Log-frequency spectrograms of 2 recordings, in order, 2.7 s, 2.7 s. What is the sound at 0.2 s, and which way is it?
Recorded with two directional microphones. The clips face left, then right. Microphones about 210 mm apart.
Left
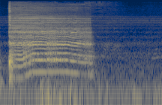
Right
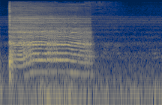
Music, 40° left (ahead or behind).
